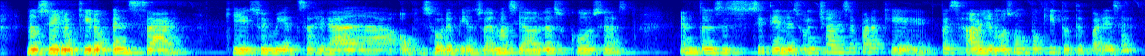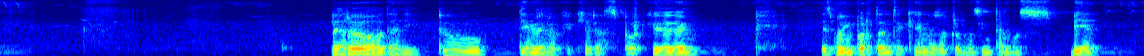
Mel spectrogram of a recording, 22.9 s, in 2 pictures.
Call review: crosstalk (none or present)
none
